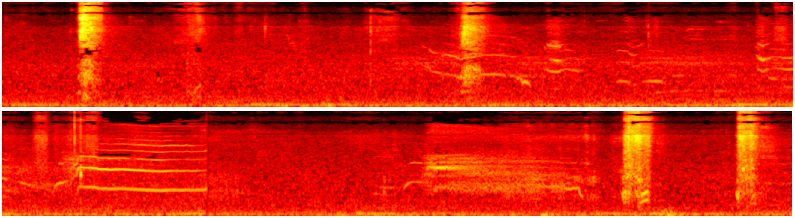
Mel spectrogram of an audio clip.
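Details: Stray cats in a small park, some of them sick and sneezing, with a shelter where they sleep; several short cat meows, rising and falling, one clear harmonic cry near the middle, with sharp clicks and low background rumble.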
